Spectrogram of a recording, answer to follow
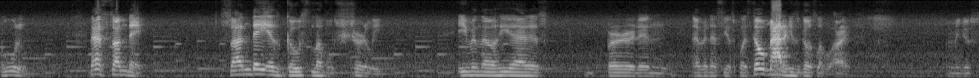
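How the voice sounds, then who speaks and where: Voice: medium pitch, moderate pace, long pauses, sharp tone, low-quality recording. A gaming creator of unclear sex giving casual reactions over gameplay, with wry, muttered asides. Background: game music.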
